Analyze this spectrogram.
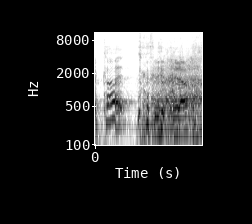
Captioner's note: laughs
